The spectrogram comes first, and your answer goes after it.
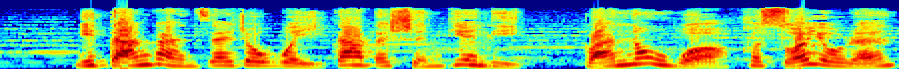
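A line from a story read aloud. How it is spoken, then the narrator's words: Roaring. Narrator (Chinese): 大祭司大吼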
